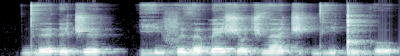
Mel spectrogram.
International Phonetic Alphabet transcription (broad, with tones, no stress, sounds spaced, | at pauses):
dʱ ɘ˨˦ ɗ ɨ˨ t͡ʃ ɘ˦ | ɦ i˨ f ɘ˦ ð ɐ˨ ɓ ɛ˦ ʃ ɔ˨ t͡ʃ ð a˦ t͡ʃ | dʱ i˨ ǃ i˨ bʱ o˨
